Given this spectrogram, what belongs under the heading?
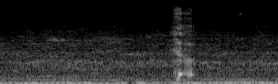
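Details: Intractable hiccups with choking spasms, Oct/Nov 2022; episodes last hours and are worsening; a single abrupt, sharp hiccup against steady low room noise.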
